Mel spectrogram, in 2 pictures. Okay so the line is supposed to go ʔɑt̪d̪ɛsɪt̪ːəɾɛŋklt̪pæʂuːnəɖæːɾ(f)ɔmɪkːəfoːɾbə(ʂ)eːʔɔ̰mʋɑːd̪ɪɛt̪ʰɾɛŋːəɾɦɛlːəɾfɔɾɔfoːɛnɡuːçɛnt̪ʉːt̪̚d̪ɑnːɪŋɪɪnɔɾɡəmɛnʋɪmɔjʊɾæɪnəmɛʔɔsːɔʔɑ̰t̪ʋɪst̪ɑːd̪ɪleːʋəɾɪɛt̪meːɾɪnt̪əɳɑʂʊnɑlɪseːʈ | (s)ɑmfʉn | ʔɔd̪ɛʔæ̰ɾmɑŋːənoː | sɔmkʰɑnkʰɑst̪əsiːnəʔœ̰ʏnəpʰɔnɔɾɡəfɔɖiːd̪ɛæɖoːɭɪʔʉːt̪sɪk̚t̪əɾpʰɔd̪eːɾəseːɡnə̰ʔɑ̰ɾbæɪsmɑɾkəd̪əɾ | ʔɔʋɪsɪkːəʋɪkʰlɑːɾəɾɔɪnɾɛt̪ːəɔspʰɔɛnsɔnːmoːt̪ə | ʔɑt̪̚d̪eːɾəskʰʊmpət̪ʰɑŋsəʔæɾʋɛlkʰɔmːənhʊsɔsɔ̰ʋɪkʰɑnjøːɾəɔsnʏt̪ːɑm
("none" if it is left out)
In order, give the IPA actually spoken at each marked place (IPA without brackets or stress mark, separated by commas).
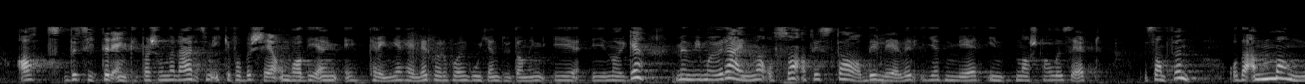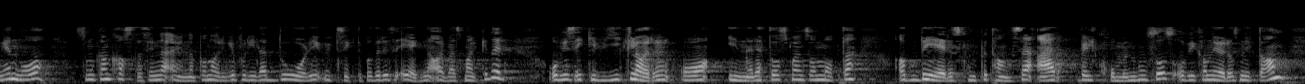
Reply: s, ʂ, s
